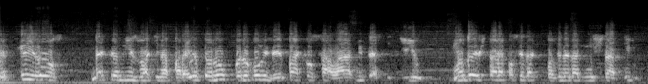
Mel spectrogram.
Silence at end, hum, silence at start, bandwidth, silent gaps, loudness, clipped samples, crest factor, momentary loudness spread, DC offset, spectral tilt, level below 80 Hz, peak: 0.1 s; none; 0 s; 8.2 kHz; none; -13 LUFS; under 0.1%; 12 dB; 6 LU; under 0.1%; -6 dB/octave; -42 dBFS; 0 dBFS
